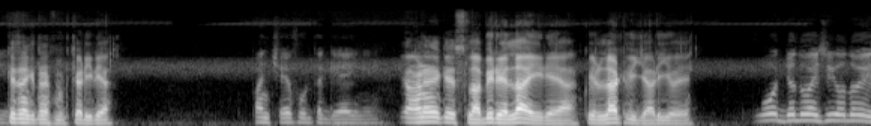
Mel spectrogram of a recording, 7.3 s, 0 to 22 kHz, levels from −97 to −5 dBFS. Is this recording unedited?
no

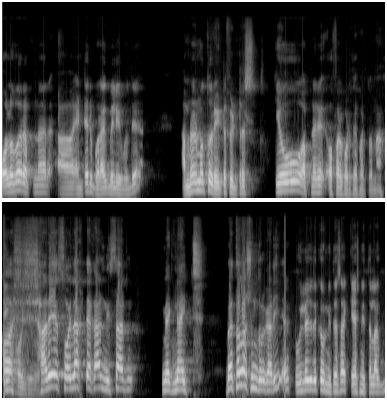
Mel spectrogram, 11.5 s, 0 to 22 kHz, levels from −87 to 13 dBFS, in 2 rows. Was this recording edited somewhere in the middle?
yes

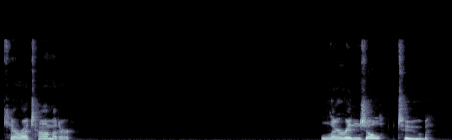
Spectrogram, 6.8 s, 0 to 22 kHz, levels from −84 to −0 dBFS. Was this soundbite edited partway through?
no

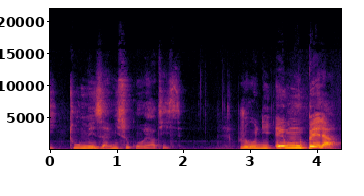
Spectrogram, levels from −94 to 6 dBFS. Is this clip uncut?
yes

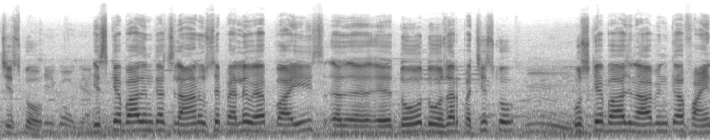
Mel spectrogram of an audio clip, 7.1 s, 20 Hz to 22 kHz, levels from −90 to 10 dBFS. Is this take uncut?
yes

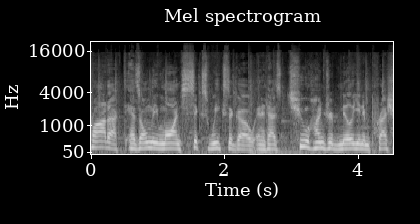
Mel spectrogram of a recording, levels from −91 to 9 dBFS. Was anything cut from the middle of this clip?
no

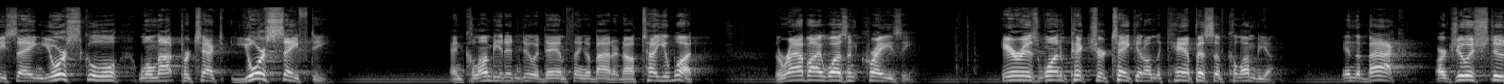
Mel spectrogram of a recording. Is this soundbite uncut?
yes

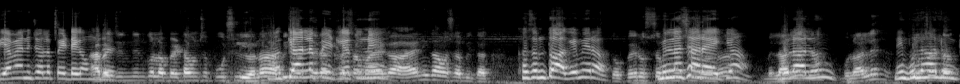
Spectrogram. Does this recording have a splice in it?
no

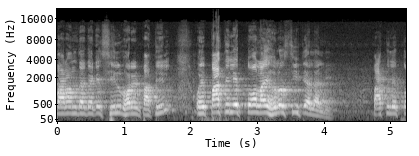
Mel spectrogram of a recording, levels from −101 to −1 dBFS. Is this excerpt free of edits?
yes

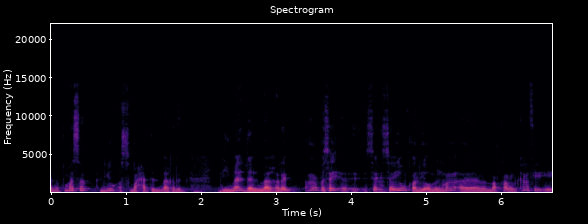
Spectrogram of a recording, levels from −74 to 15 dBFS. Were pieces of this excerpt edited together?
yes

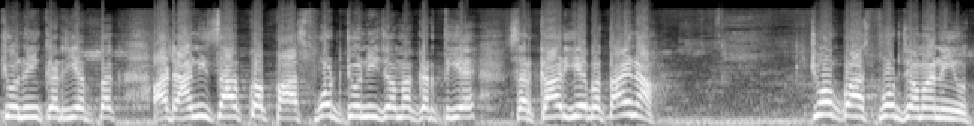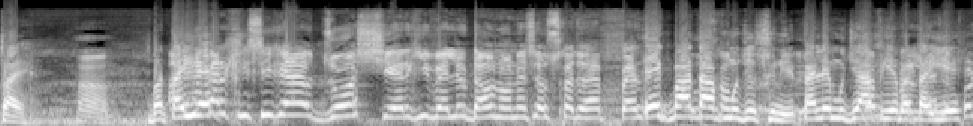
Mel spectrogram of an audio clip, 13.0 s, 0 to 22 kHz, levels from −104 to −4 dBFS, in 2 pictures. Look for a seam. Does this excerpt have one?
no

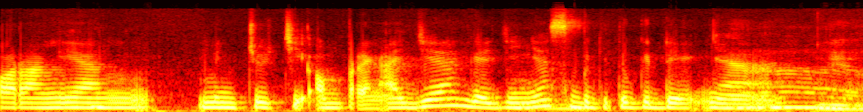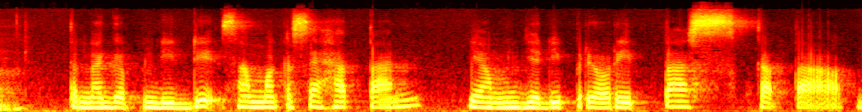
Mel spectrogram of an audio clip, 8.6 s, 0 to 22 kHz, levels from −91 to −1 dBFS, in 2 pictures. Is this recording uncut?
yes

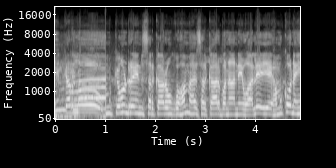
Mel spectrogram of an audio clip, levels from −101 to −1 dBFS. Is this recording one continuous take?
no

